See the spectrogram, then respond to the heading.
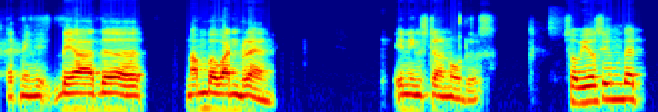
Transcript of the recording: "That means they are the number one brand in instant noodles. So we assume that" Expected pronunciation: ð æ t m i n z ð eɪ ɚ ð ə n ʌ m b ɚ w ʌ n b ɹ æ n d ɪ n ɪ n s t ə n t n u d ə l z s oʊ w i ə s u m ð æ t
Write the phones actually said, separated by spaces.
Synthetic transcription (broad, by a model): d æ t m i n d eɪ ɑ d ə n ʌ m b ɚ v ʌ n b ɹ æ n d ɪ n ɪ n s t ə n n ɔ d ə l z s oʊ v i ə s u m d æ t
